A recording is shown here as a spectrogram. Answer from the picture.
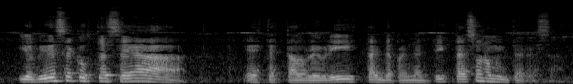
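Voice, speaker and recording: A man at a fairly slow pace, with very wide pitch swings and noticeable background noise. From Puerto Rico. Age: 60s. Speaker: radio host. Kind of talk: political commentary. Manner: animated.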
